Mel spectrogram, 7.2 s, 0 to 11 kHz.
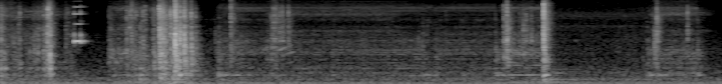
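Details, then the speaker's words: Panasonic AG-4700 S-VHS deck with TBC (K-mechanism) powered up with a tape inserted; a few sharp plastic clicks and brief motor whirs, then it stalls; cassette fails to half-lace. "that doesn't feel right it should have half laced I think and if I hit play nothing happens so this deck is behaving weirdly"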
